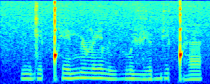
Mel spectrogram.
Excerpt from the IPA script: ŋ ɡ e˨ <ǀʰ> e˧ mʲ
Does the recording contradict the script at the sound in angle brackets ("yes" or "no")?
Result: yes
